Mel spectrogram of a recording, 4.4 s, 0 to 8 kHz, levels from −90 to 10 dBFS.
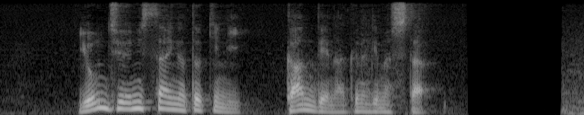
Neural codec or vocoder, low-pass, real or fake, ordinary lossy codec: codec, 16 kHz in and 24 kHz out, 1 kbps, XY-Tokenizer; 7.2 kHz; fake; none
